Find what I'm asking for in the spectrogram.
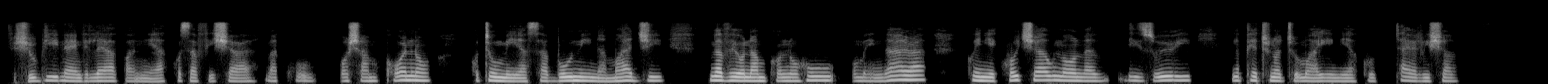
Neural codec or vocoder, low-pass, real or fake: codec, 16 kHz in and 24 kHz out, 0.6 kbps, FocalCodec, streaming, 2048 codes; 7.2 kHz; fake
